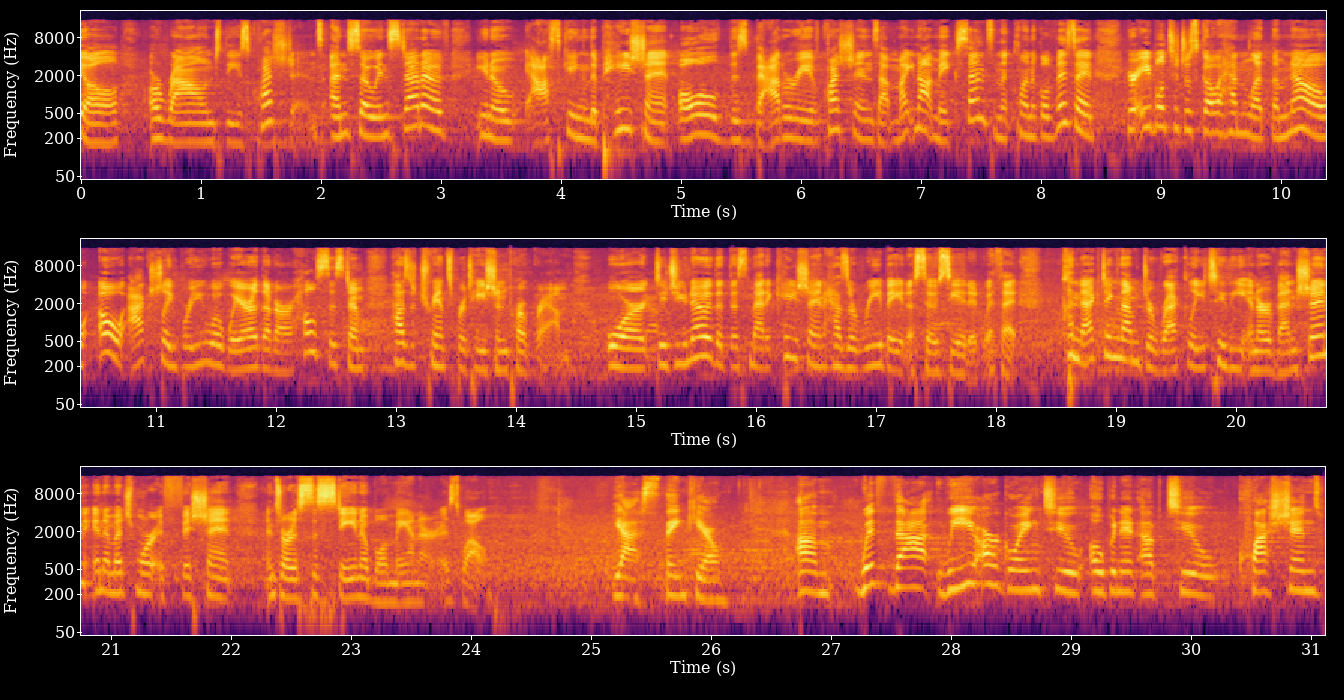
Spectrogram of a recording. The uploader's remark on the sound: In-booth session at HIMSS 2023. This session is an interactive fireside chat, encouraging audience participation.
